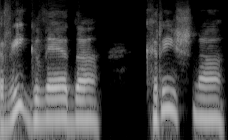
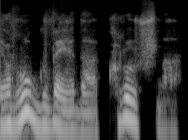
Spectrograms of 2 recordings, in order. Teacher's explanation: In the north, they say Rig Veda, Krishna, and in the Maharashtra, they will say Rug Veda, Krishna, with U. Because if you pronounce it as a cerebral, then the next sound is natural U, Ru.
